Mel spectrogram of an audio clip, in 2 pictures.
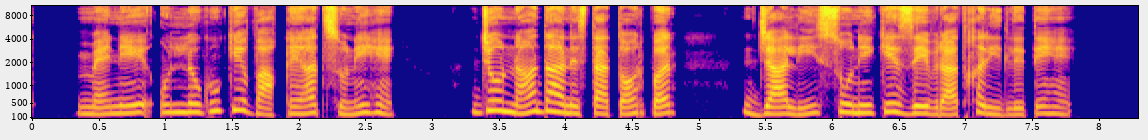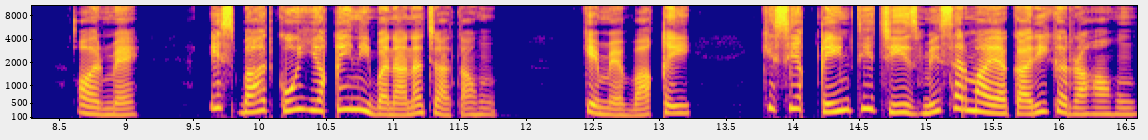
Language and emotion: Urdu, fearful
